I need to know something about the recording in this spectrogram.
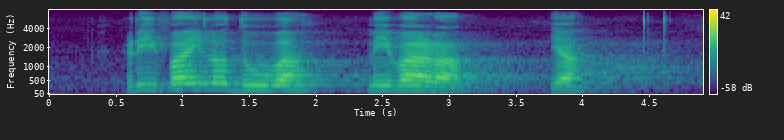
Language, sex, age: Venda, male, 19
